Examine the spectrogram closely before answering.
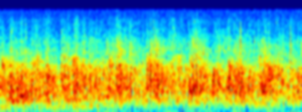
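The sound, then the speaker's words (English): A church audience applauds with faint, continuous hand clapping, a dense crackle of many hands that holds steady throughout without a clear rise or fade. “Thank you for that hand clap.”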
